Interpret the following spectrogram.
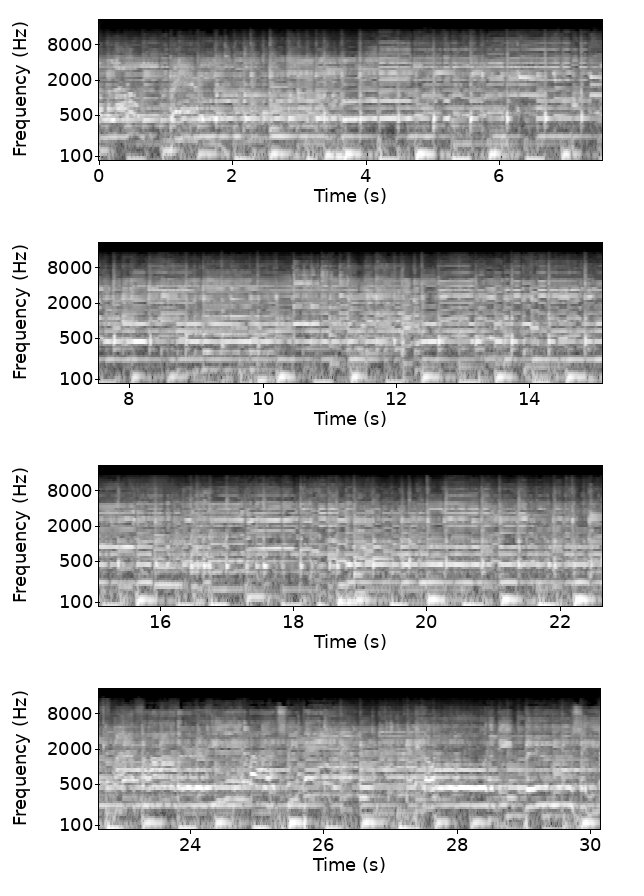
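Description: Instrumental break in a bluegrass song: a fiddle carries the melody over a strummed resonator guitar, with a steady bass beat about twice a second.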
